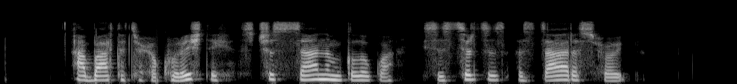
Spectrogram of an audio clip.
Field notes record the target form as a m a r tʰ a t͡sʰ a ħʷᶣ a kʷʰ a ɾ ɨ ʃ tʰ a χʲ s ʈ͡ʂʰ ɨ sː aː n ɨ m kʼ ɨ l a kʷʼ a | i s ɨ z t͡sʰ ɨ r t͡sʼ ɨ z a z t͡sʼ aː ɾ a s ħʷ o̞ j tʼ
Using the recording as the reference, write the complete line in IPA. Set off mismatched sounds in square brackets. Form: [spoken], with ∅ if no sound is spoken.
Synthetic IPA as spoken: a [b] a r tʰ a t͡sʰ a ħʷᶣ a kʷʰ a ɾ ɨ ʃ tʰ a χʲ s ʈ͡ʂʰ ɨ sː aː n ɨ m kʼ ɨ l a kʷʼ a | i s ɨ z t͡sʰ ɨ r t͡sʼ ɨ z a z t͡sʼ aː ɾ a s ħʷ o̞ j tʼ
